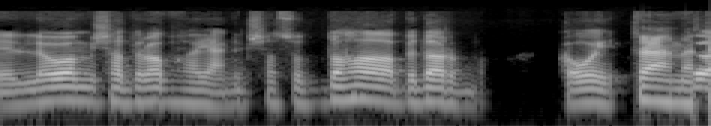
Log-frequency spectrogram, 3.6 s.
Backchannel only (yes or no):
yes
